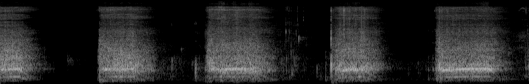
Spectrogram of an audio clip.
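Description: An immersion blender whirs through butternut squash in a pot in four loud, close bursts of about a second each, separated by short pauses.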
